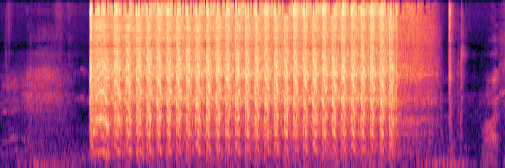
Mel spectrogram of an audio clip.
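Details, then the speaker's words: Courier diesel with a newly fitted big turbo, first start attempt while priming the fuel system before bleeding the rail: even starter cranking at about three and a half beats a second for about five seconds, regular compression; normal cranking. "Well, that sounds good. That should be good."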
